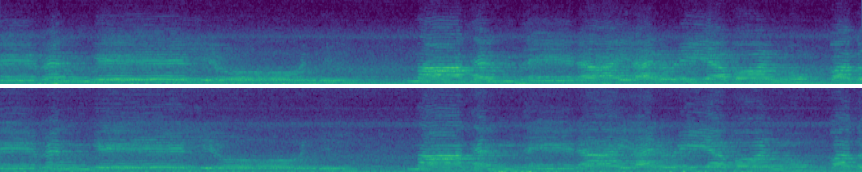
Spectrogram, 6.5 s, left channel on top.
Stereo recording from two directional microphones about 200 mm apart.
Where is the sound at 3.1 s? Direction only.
Centre (ahead or behind).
